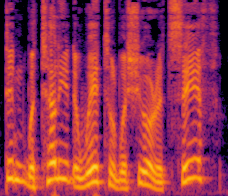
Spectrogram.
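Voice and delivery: high, loud telling-off; mother snapping at her son from the door; scolding mum. A narrator's reading. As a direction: scold him for not waiting.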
